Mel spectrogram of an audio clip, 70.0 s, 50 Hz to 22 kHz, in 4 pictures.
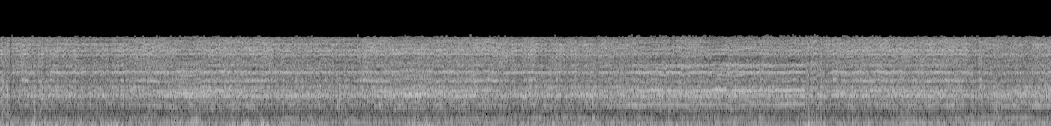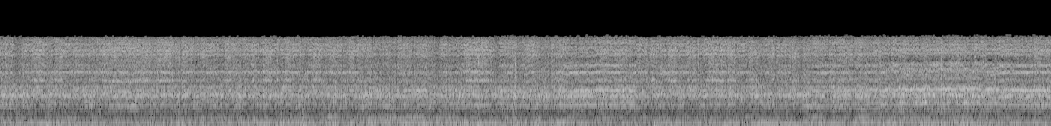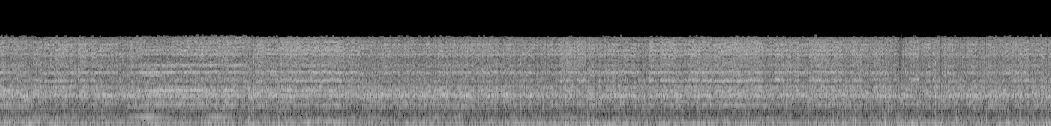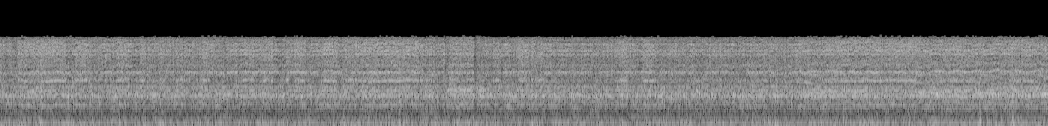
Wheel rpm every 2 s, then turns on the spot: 160, 160, 170, 160, 170, 160, 160, 160, 170, 170, 170, 170, 170, 170, 170, 170, 160, 160, 170, 170, 170, 170, 170, 170, 170, 170, 170, 170, 170, 170, 160, 170, 170, 160, 160.
none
